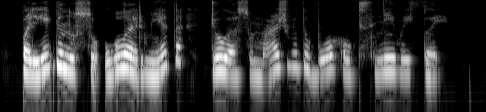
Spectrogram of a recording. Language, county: Lithuanian, Vilnius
